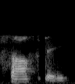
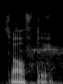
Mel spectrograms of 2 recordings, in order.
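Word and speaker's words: Safed: Now, there was a province in Israel called Safdi. It's spelled like a safe, S-A-F-E-D. It's pronounced Safdi. Safdi.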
